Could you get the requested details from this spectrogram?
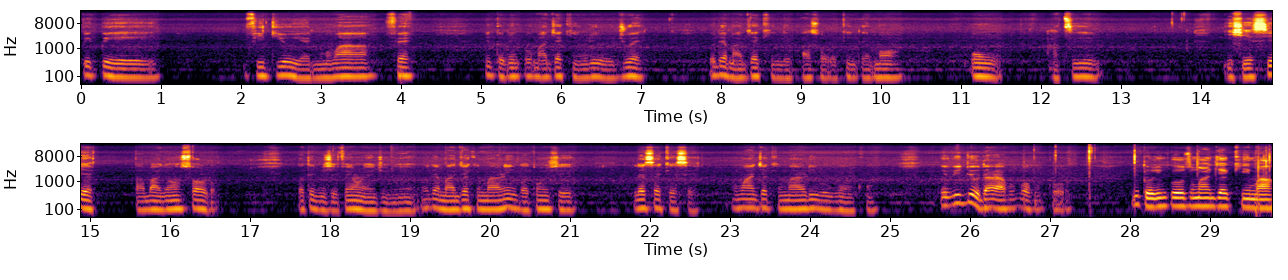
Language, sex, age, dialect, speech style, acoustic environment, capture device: Yoruba, male, 25-34, Nigeria - Lagos Yoruba, focused, appliances, mobile / Linux / Chrome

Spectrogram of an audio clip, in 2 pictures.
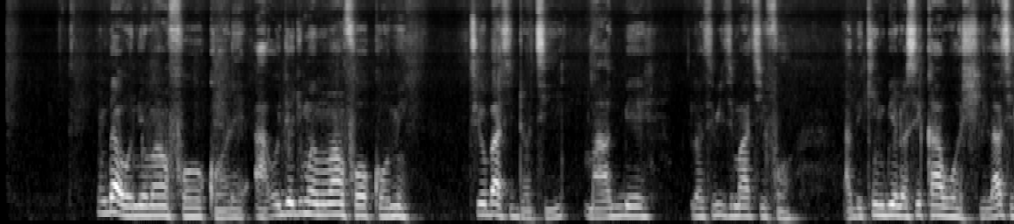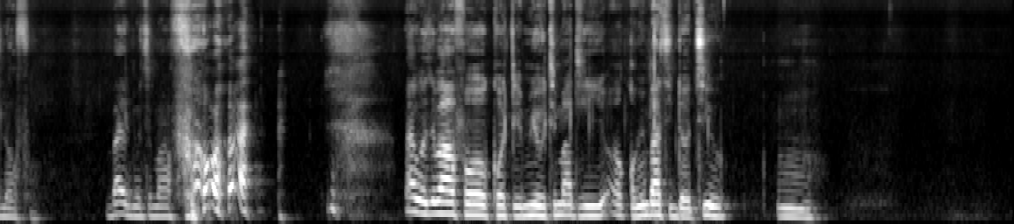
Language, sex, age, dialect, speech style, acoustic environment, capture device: Yoruba, male, 25-34, Nigeria - Lagos Yoruba, happy; relaxed; focused; excited, silence; people talking, mobile / Linux / Chrome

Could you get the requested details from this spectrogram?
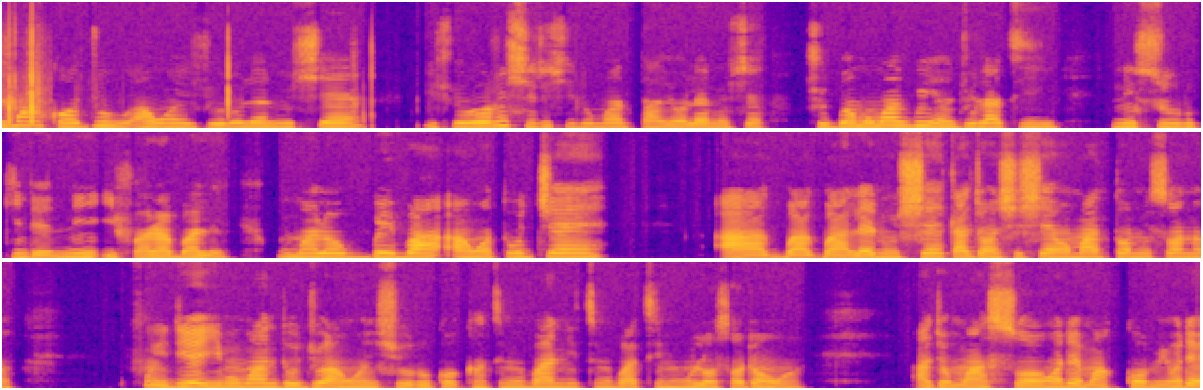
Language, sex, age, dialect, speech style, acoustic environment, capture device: Yoruba, female, 25-34, Nigeria - Ibadan, happy; focused, silence, desktop / Linux / Chrome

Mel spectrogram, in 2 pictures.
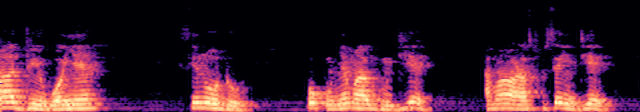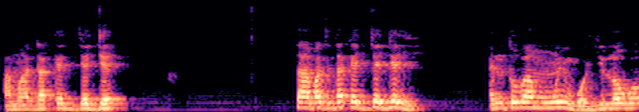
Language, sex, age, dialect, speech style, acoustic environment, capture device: Yoruba, male, 25-34, Nigeria - Ibadan, happy, nature, mobile / Linux / Chrome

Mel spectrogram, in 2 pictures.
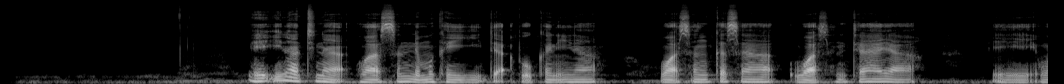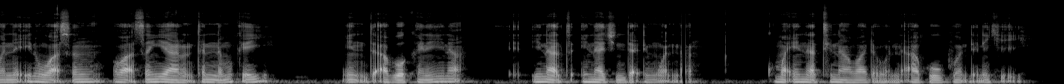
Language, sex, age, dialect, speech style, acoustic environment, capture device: Hausa, male, 25-34, Nigeria - Kano, happy, silence, mobile / Linux / Chrome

